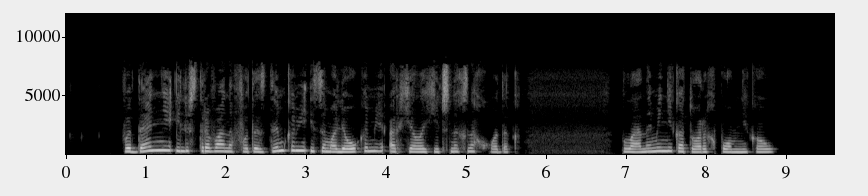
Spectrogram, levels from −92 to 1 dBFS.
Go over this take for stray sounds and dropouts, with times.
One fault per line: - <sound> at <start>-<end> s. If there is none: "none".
none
